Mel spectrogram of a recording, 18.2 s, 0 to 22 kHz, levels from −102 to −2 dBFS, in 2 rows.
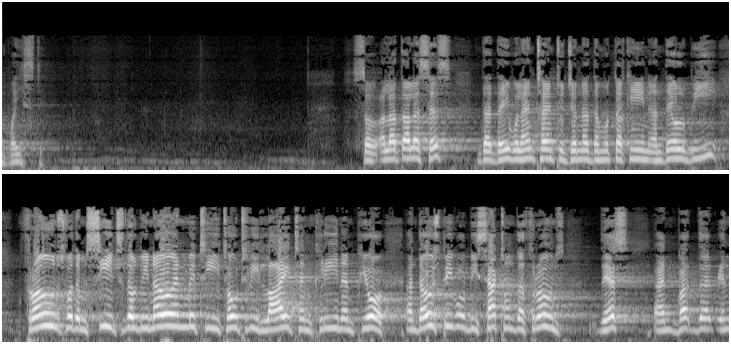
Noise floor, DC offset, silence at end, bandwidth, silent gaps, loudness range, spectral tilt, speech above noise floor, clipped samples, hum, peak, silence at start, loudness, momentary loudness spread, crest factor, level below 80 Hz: -62 dBFS; under 0.1%; 0 s; 11 kHz; none; 9 LU; -3.5 dB/octave; 46 dB; under 0.1%; none; 0 dBFS; 0 s; -16 LUFS; 12 LU; 16 dB; -54 dBFS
